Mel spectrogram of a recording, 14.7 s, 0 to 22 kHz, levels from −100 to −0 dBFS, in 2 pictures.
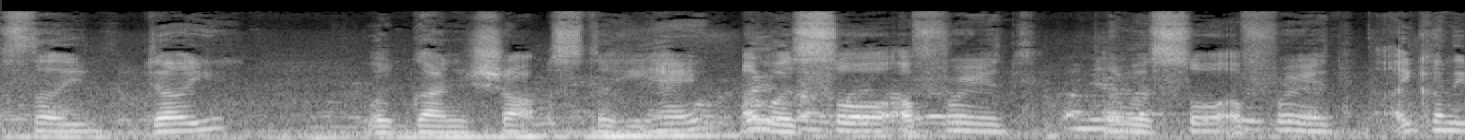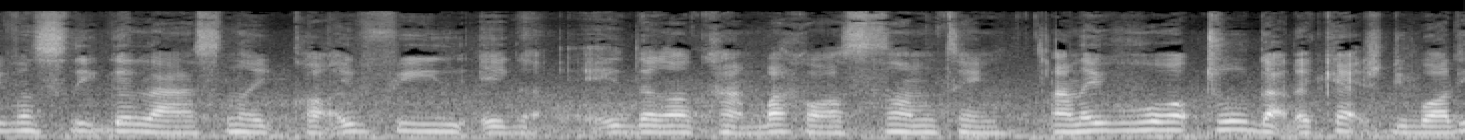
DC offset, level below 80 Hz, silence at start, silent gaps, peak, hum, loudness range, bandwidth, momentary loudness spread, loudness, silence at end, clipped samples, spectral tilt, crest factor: under 0.1%; -28 dBFS; 0 s; none; 0 dBFS; none; 3 LU; 16.5 kHz; 8 LU; -18 LUFS; 0 s; under 0.1%; -5 dB/octave; 18 dB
